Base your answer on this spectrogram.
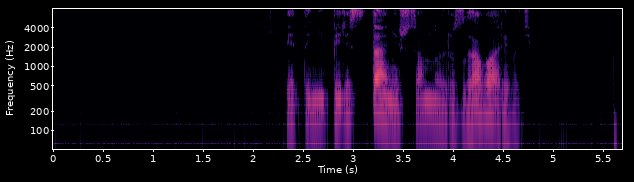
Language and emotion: Russian, angry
